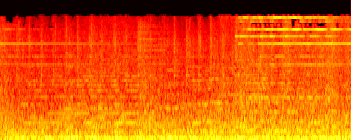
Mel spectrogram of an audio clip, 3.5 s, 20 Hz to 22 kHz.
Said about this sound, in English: 3 o'clock, I called Paul, and it just rang and rang and rang.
